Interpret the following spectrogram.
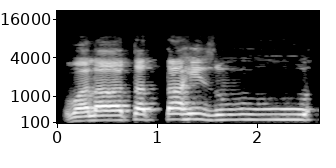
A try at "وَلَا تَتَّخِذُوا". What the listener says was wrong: تتہی نہیں، خا کو صاف کرے، وَلَا تَتَّخِذُوا خا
